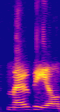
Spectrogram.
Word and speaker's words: Mobile: And by the way, is Mobile, is that the correct pronunciation? – It is Mobile. That's right.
